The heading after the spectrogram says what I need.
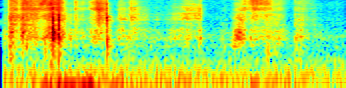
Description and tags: Page Flip
The sound of a page turning.
Page, Book, Turn, Paper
